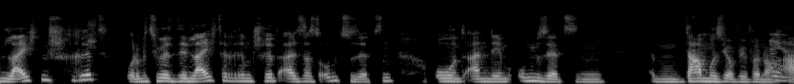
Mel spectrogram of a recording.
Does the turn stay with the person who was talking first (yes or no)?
yes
